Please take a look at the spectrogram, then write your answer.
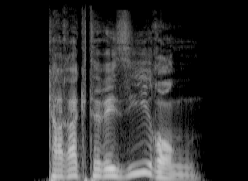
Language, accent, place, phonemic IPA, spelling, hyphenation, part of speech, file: German, Germany, Berlin, /ˌkaʁakteʁiˈziːʁʊŋ/, Charakterisierung, Cha‧rak‧te‧ri‧sie‧rung, noun, De-Charakterisierung.ogg
- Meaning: characterization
